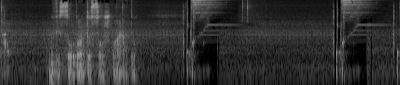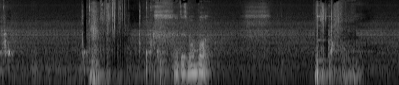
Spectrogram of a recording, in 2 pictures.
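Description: A young man talks casually into a microphone close by.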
